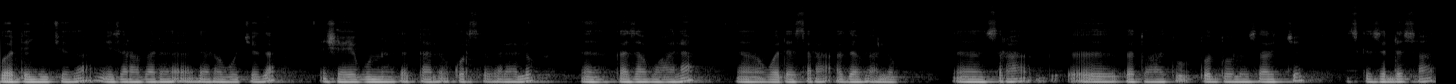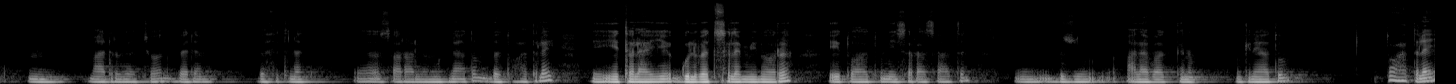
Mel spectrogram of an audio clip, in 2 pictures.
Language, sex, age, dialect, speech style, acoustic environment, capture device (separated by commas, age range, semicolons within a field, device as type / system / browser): Amharic, male, 25-34, Ethiopia - Gojjam, excited, nature, mobile / Linux / Chrome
